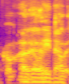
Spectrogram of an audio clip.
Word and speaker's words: Goleta: Goleta's a suburb. Goleta. It should be pronounced Goleta.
